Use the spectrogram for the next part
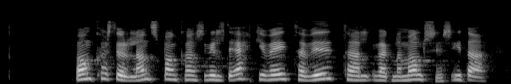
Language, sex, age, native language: Icelandic, female, 50-59, Icelandic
